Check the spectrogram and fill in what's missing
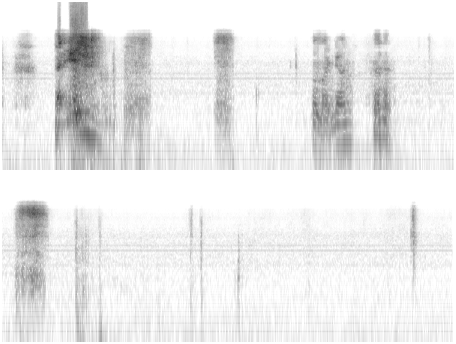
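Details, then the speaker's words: Adult deliberately making themself sneeze: several loud, wet sneezes in quick succession with short exclamations between them, then quiet breathing. "i felt it coming like wow i'm gonna start like sneezing out of my nose more often like those nasally ones"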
